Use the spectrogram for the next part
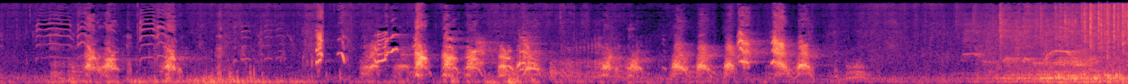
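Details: Miniature Dachshunds, puppies and adults at a breeder's home, making a rapid run of uneven yips, barks and whimpers, roughly four per second, ending in a noisy rustling stretch.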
